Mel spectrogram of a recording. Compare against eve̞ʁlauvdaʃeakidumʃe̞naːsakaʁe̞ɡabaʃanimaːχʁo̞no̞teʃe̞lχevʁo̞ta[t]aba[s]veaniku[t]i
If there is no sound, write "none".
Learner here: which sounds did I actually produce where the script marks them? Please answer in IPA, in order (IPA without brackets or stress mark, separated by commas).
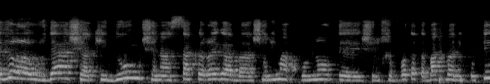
t, χ, t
